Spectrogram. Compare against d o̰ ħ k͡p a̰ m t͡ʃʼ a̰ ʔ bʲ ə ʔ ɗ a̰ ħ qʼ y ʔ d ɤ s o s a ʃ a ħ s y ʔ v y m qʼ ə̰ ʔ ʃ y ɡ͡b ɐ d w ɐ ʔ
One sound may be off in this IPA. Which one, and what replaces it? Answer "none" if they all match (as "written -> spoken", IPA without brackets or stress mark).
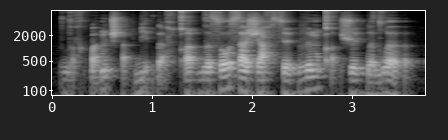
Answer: none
